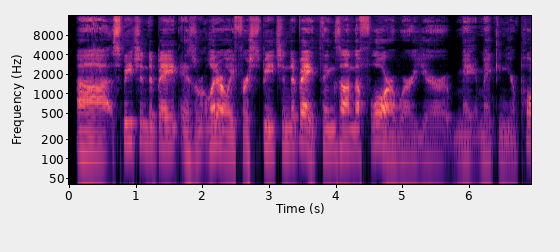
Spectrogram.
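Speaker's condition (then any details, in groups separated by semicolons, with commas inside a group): No condition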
